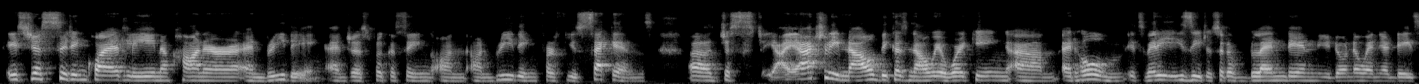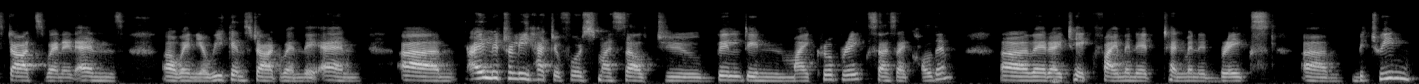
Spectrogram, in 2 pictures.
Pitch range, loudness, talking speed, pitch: 175-205 Hz, -19 LUFS, 180 wpm, 185 Hz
